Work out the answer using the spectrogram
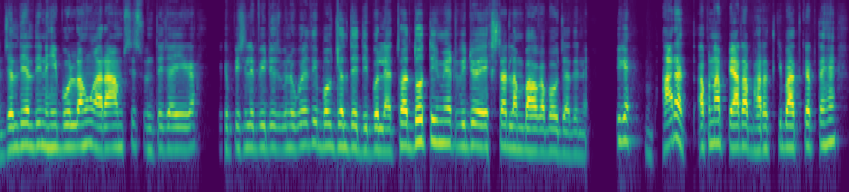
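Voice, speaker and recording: A man teaching an exam-prep lesson in casual Hindi, talking quietly so as not to wake others nearby, repeating key points and adding jokey asides, with an eastern Uttar Pradesh accent. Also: a little high, clean tone. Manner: speaks softly to avoid waking others.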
